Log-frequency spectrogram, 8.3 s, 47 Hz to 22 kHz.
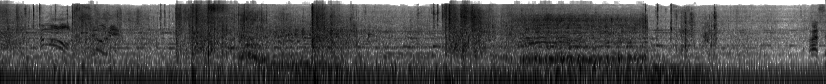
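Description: Gunfire rings out during a cutscene of Red Dead Redemption 2 set in Saint Denis: loud, repeated bursts of shots and heavy thumps sit over a rumbling background, with voices speaking at times.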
